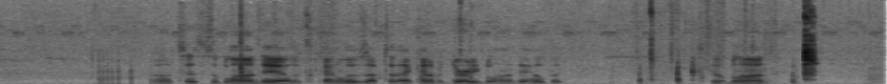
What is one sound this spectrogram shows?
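An elderly man speaks calmly outdoors, close by.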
